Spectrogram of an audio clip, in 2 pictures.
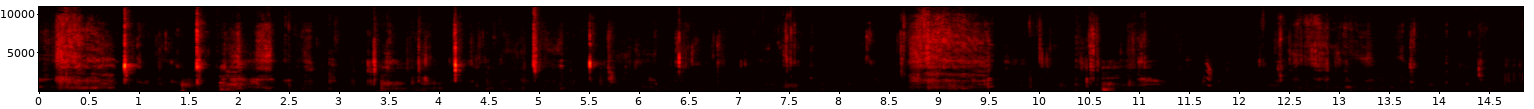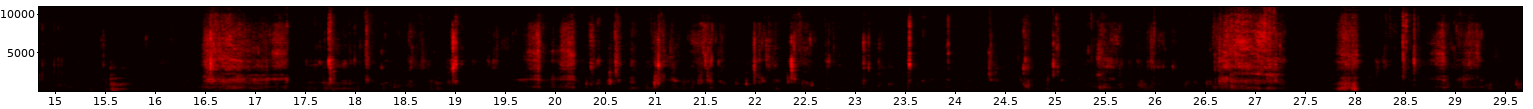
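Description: Close mouth sounds of people eating rice and palak paneer by hand: chewing with many small clicks, fingers working the food on steel plates, and three louder short rushes of noise about 9, 17 and 27 seconds in.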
